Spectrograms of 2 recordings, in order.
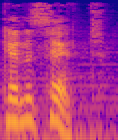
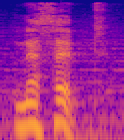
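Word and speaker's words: Knesset: Modi goes to द केनेसेट I think it is pronounce नेसेट नेसेट in Israel and ही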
